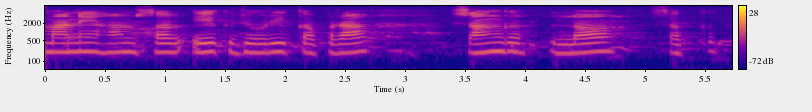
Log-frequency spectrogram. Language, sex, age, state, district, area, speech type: Maithili, female, 30-45, Bihar, Madhubani, rural, read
